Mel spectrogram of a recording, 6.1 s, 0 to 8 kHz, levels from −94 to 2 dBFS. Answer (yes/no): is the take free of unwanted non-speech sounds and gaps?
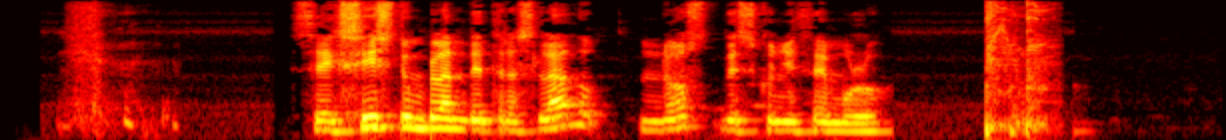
no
